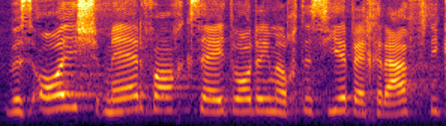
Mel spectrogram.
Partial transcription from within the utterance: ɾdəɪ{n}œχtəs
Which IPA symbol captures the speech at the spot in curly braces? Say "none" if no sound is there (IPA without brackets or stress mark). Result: m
